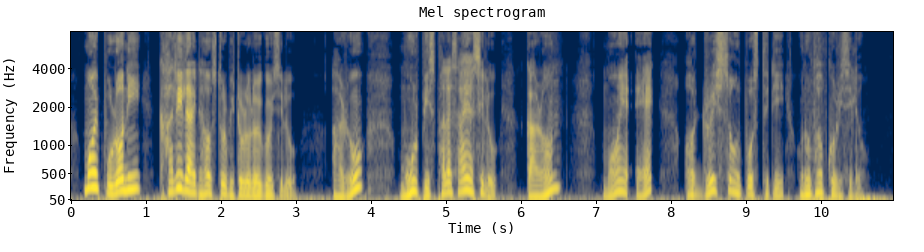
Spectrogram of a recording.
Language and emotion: Assamese, fearful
